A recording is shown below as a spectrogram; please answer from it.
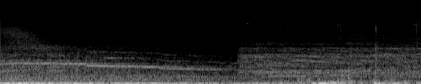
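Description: Trailer-style sound effect under a title card: a heavy low rumble with a tone sliding slowly downward, cutting off abruptly about two and a half seconds in. A quieter film soundtrack with a low drone follows.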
